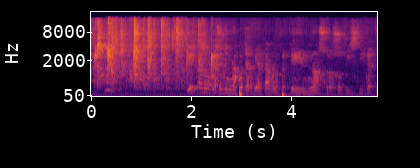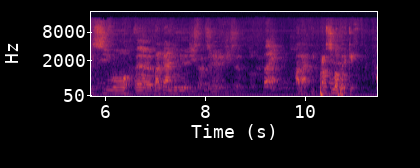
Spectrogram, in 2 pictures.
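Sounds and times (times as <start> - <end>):
small group clapping: 0.0 - 3.1
speech: 1.9 - 11.1.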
